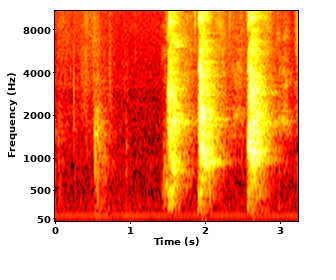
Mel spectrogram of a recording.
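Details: French Bulldog puppy Roscoe, indoors, barking at a new toy he is unsure about: a soft yelp followed by three loud, sharp barks in quick succession, about half a second apart.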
